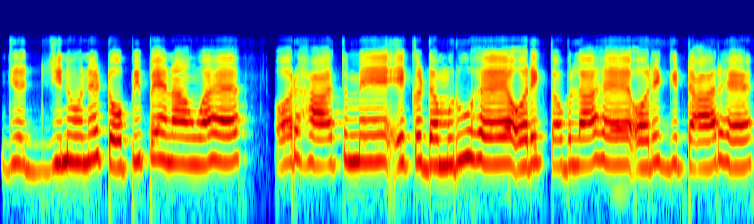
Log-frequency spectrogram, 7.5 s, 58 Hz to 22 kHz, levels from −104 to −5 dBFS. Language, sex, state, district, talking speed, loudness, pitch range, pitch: Hindi, female, Punjab, Pathankot, 160 wpm, -13 LUFS, 275-310 Hz, 290 Hz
